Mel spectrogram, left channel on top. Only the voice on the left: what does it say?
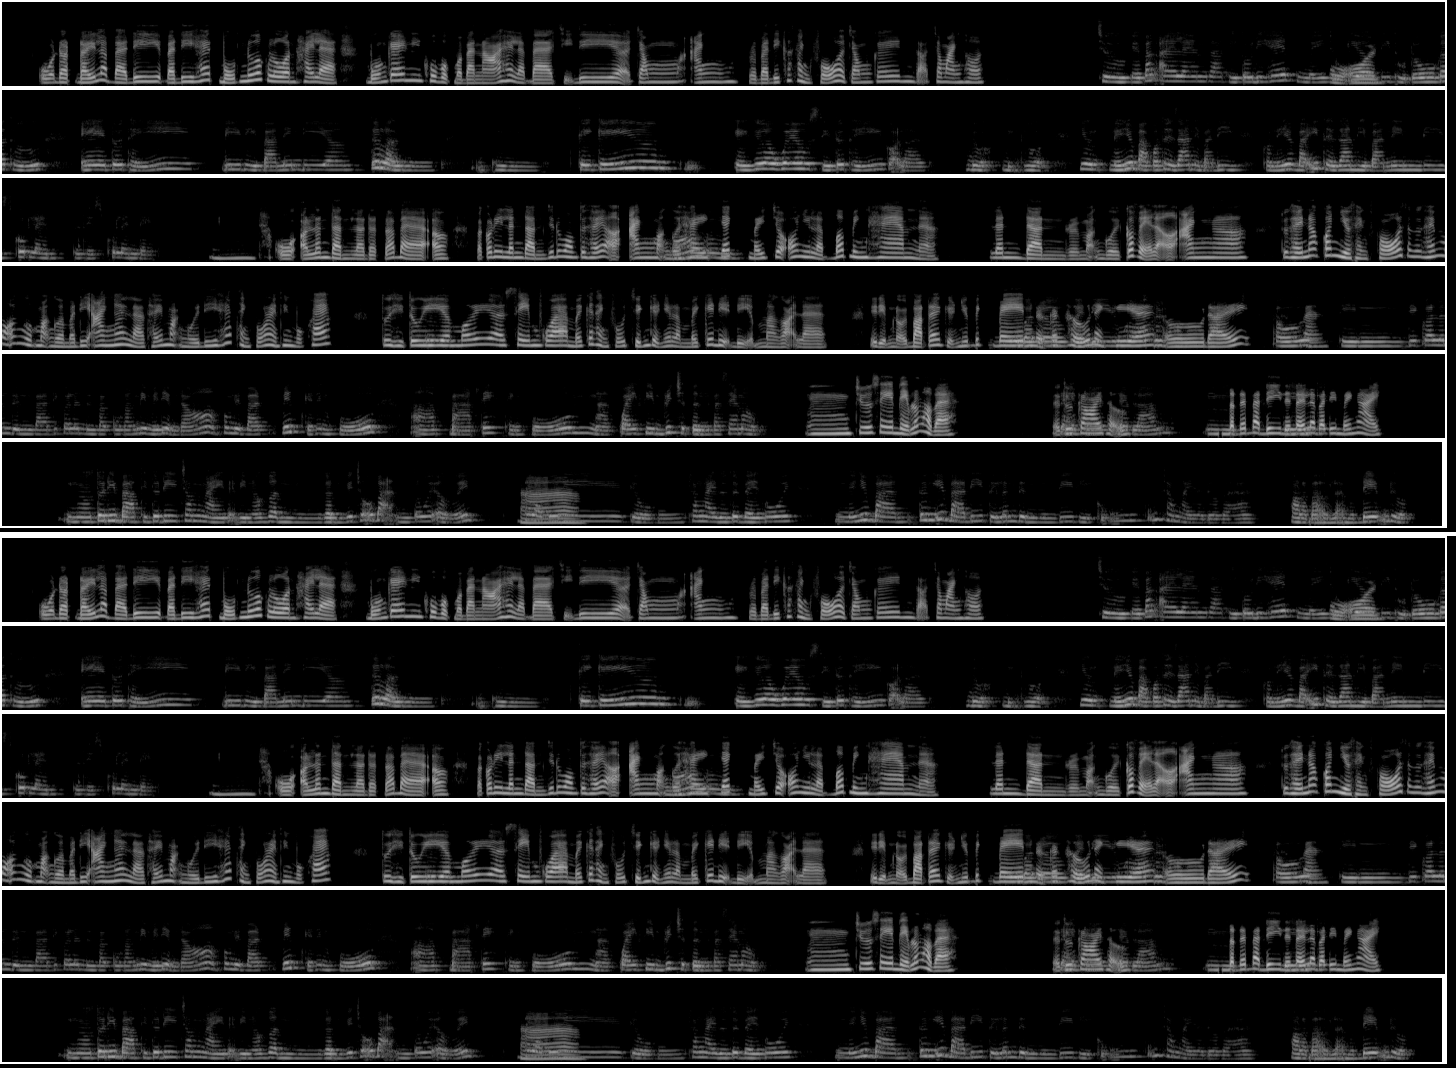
Trừ cái Bắc Ireland ra thì tôi đi hết mấy
chỗ kia đi thủ đô các thứ. Ê tôi thấy đi thì bà nên đi ờ, tức là ừm, cái cái cái Wales thì tôi thấy gọi là được bình thường. Nhưng nếu như bà có thời gian thì bà đi, còn nếu như bà ít thời gian thì bà nên đi Scotland. Tôi thấy Scotland đẹp.
Có,
ừ.
Ừ,
nổi bật
ờ,
phải đi
đúng
không?
Ừ
thì đi qua London bà đi qua London bà cố gắng đi mấy điểm đó không thì bà biết cái thành phố à, Bath ấy thành phố mà quay phim Bridgerton bà xem không
đẹp
đẹp
đẹp lắm ừ.
thì
cái
ờ, tôi đi Bath thì tôi đi trong ngày tại vì nó gần gần cái chỗ bạn tôi ở ấy
thế là tôi đi kiểu trong ngày rồi tôi về thôi nếu như bà tôi nghĩ bà đi từ London đi thì cũng cũng trong ngày là được à hoặc là bà
ở lại một đêm cũng được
